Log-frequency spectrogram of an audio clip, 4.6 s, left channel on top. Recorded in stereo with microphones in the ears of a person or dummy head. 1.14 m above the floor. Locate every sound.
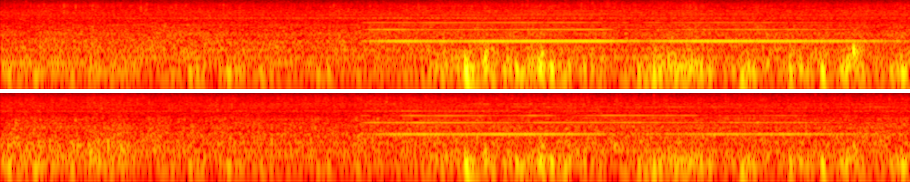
1.8 s a flute: 15° right (ahead or behind), 6.5 m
